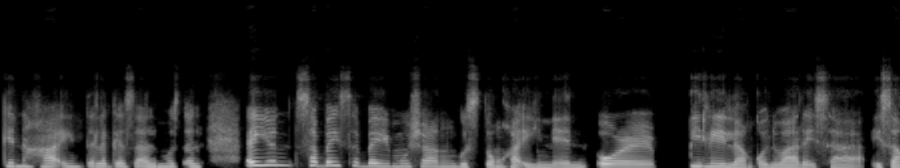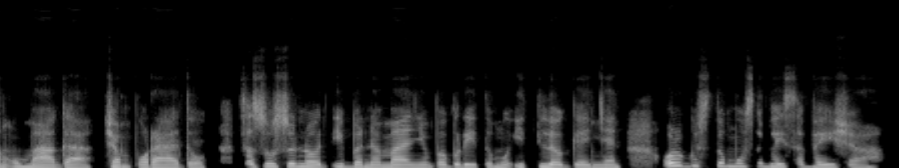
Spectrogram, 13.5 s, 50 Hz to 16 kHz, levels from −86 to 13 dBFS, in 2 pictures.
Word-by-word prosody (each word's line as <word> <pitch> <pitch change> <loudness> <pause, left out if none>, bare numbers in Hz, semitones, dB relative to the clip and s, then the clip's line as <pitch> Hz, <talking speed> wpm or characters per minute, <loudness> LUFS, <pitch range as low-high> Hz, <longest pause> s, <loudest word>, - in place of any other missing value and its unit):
kinakain 265 -3 0
talaga 260 -1 0
sa - - +1
almusal. 245 +1 -1 0.3
Ay, 350 +1 +8
yun, 380 -1 0
sabay-sabay 335 -6 +1
mo 260 - -4
siyang 250 -2 -1
gustong 240 -1 0
kainin 210 -2 -1
or 255 0 +7 0.5
pili 270 -2 +2
lang? 215 0 0
Kunwari 215 -2 0
sa 205 -2 -3
isang 230 -1 +1
umaga, 215 -2 +1
champurado, 210 -3 0 0.2
sa 245 - -1
susunod 245 -1 +1
iba 220 -2 -1
naman, 215 0 +1
yong 215 - -6
paborito 215 0 -1
mo 210 - -2
itlog, 220 -1 0
ganyan, 200 0 -2 0.3
or 310 - +9
gusto 300 -1 -4
mo 275 -1 -1
sabay-sabay 235 -5 -2
siya? 200 -1 -6
230 Hz, 145 wpm, -23 LUFS, 215-260 Hz, 0.5 s, or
